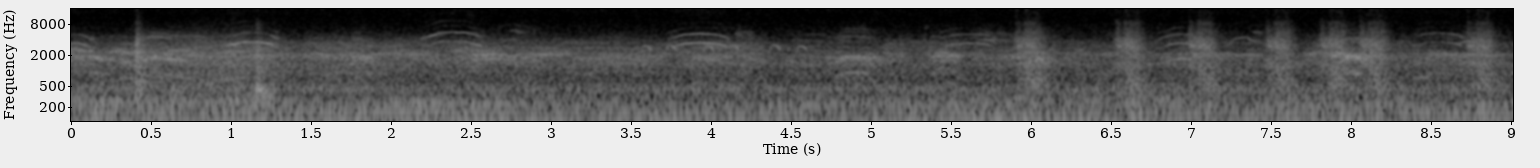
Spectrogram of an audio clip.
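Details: Eurasian coots feeding their chicks give a run of short, high, arched peeps and calls, several a second, over a steady background of water and wind noise.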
